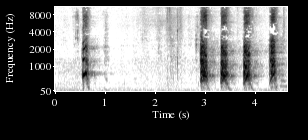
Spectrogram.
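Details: Dog barking: one sharp bark, a pause of about two seconds, then four loud, clipped barks in quick succession, roughly half a second apart, in otherwise silent surroundings.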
